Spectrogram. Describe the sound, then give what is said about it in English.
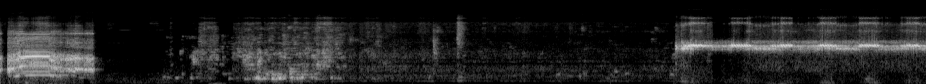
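Crickets chirping as a joke sound effect played from a soundboard. A brief loud burst and some faint mixed sounds come first, then a steady, loud, high-pitched pulsing trill fills the last few seconds. “That's the noise. That's a good one. That's the noise. Like this is the joke noise. Fucking crickets.”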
